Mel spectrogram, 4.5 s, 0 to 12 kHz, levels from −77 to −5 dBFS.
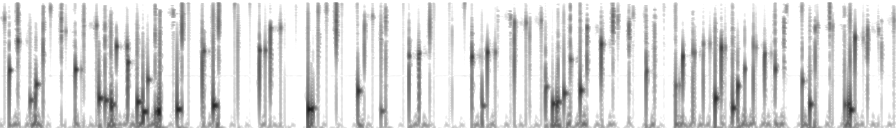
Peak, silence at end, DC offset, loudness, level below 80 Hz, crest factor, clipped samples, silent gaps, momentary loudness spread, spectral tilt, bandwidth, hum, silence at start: -2 dBFS; 0.05 s; under 0.1%; -27 LUFS; -52 dBFS; 26 dB; under 0.1%; none; 6 LU; -1.5 dB/octave; 11.5 kHz; none; 0.05 s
